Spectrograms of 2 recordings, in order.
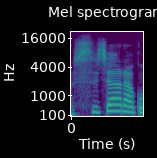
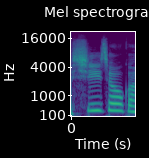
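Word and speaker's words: SZA: 어 스자라고 부른 사람들도 있는데 시저가 맞는 발음이라고 하고요.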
